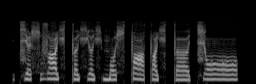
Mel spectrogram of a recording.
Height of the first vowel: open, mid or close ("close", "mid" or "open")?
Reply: mid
